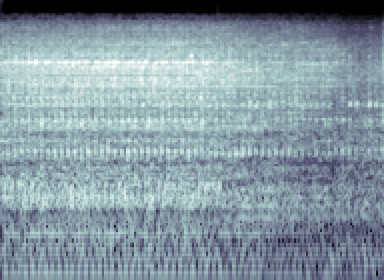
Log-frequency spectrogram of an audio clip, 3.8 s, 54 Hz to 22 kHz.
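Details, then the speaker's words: 2016 Ford Edge 2.0L EcoBoost with 6F35 transmission, high mileage, warmed-up idle on a 30-degree day, heard under the hood: steady low rattling knock plus high-pressure fuel pump ticking; first suspected rod knock, found a cracked flexplate. "Under the hood, you just hear a low rattle. Don't hear it much, but then you can hear the high pressure fuel pump."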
